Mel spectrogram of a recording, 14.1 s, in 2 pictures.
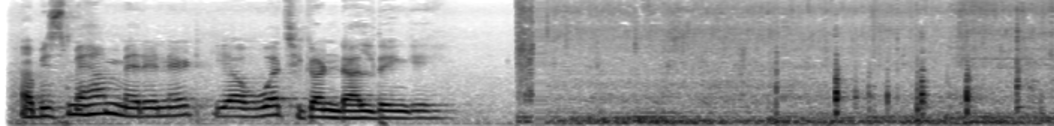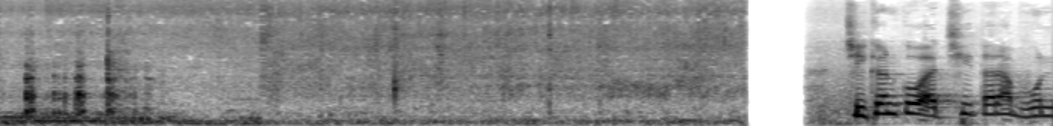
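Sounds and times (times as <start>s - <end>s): chicken sizzling in hot oil: 3.5s - 12.0s.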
